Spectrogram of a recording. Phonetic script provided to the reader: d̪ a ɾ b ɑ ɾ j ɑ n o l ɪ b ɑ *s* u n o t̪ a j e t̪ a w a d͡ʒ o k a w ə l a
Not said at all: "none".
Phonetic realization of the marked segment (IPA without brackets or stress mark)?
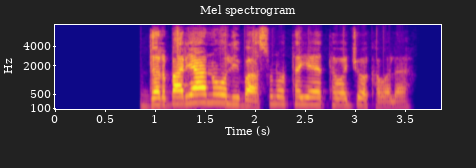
s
